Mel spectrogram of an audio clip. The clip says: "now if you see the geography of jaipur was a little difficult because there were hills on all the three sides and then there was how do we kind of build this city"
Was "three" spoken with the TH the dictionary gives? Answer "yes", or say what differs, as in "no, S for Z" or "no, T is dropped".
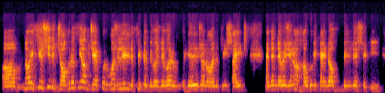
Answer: no, T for TH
